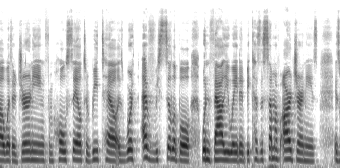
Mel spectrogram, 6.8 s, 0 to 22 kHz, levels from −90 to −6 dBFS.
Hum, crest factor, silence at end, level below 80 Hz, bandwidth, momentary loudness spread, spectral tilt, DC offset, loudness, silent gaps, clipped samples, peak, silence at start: none; 18 dB; 0 s; -56 dBFS; 16.5 kHz; 10 LU; -4.5 dB/octave; under 0.1%; -26 LUFS; none; under 0.1%; -8 dBFS; 0 s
